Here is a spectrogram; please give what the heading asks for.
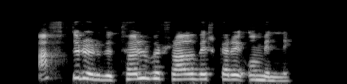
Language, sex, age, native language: Icelandic, female, 30-39, Icelandic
